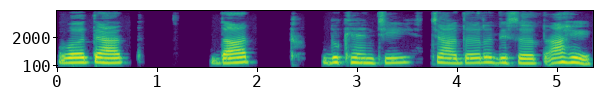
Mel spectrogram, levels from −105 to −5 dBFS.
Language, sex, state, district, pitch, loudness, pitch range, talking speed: Marathi, female, Maharashtra, Pune, 215 Hz, -16 LUFS, 205-225 Hz, 80 wpm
